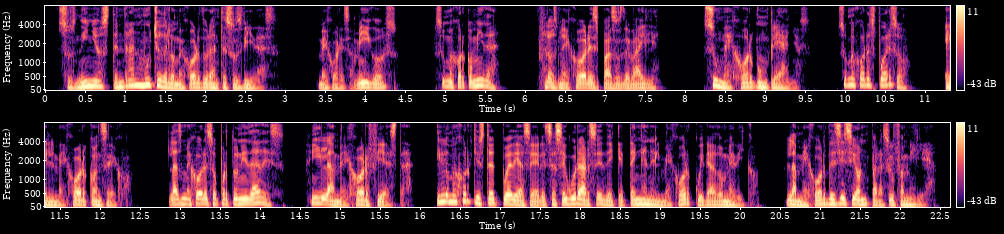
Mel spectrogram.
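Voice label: Warm, Spanish voice-over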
